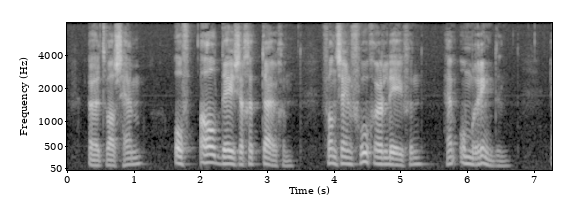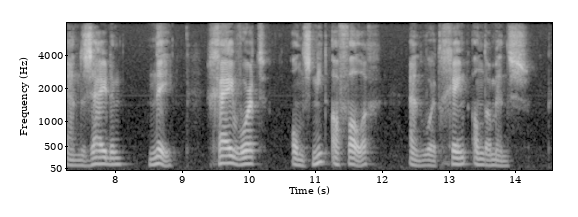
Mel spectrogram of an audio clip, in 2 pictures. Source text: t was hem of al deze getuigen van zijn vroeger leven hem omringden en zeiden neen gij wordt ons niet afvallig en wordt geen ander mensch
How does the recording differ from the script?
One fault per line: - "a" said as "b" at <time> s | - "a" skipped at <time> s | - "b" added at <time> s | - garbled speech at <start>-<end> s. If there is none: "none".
none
